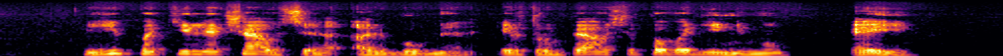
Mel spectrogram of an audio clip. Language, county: Lithuanian, Kaunas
